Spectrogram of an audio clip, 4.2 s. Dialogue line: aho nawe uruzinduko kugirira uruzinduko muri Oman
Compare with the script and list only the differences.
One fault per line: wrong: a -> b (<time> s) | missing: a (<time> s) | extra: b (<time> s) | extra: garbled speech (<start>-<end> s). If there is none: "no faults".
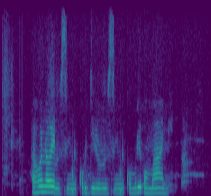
no faults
